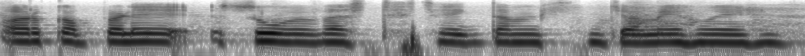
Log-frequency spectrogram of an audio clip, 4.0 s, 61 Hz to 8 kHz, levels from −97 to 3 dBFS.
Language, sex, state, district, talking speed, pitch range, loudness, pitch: Hindi, female, Uttar Pradesh, Lalitpur, 105 wpm, 200-220 Hz, -17 LUFS, 205 Hz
